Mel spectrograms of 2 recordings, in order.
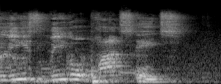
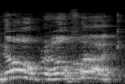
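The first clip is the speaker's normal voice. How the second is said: mock anguish; 6 semitones higher, much slower than usual. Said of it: "your friend is crying".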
